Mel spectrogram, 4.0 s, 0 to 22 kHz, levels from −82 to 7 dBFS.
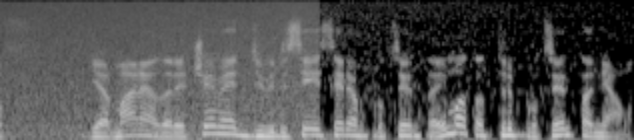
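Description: At 2.0 s, just after "да речем е", overdone noise removal sets in and lasts to the end of the speech. The noise reduction is pushed too hard. Room noise sits only about 10 dB below the speech, so the processor's noise estimate overlaps quiet parts of the voice. It cuts those frequency bands nearly to nothing. The background drops and breaks up into twinkling specks.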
